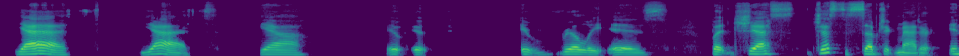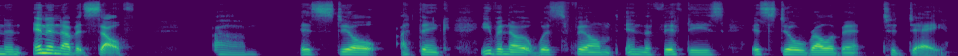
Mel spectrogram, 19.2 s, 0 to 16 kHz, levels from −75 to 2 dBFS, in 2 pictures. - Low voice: No, medium, 145 Hz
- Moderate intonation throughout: Yes, average, 3.2 semitones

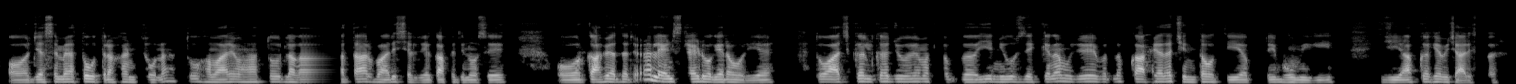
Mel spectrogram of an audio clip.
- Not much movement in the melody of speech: Yes, narrow, 2.3 semitones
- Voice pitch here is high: No, low, 115 Hz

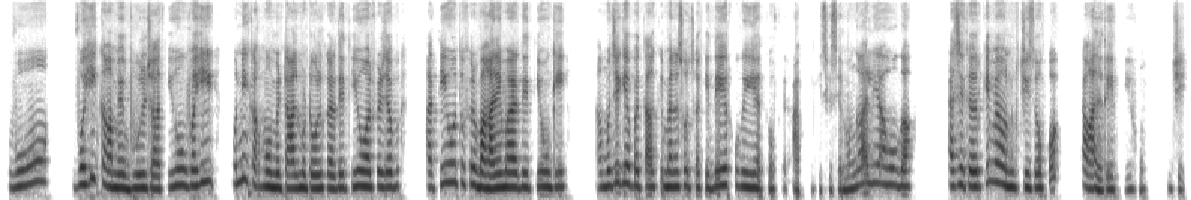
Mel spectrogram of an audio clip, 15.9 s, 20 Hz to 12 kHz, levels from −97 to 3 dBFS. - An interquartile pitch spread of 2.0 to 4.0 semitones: Yes, average, 2.9 semitones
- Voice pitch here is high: Yes, high, 245 Hz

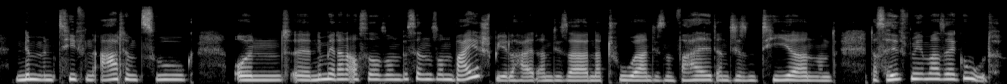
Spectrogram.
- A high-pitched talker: Yes, high, 205 Hz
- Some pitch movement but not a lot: Yes, average, 3.5 semitones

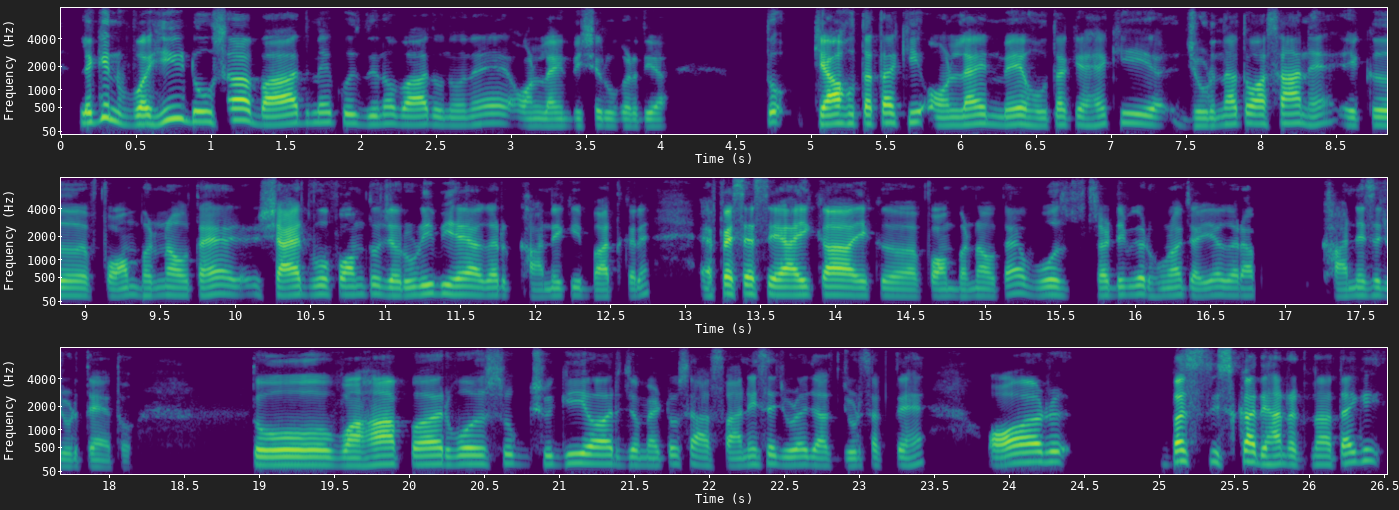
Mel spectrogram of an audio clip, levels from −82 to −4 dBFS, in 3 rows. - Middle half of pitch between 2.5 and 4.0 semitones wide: Yes, average, 3.1 semitones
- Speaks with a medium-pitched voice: Yes, medium, 150 Hz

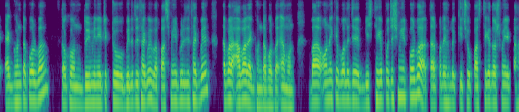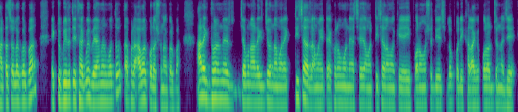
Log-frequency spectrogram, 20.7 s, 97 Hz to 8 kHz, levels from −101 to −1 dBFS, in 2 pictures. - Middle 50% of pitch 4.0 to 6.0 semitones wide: No, average, 2.8 semitones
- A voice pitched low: No, medium, 145 Hz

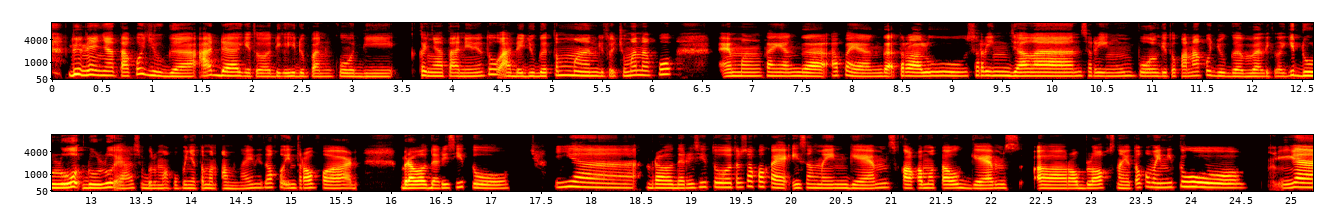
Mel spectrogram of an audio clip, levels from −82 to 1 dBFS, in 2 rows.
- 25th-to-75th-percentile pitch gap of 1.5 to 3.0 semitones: Yes, narrow, 2.6 semitones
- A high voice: Yes, high, 210 Hz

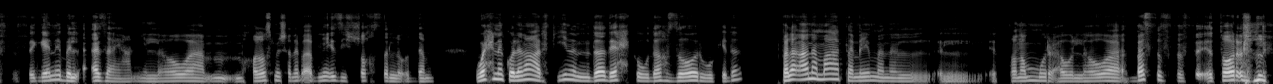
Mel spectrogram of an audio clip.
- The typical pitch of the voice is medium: Yes, medium, 170 Hz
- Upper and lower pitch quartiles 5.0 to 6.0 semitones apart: No, average, 3.8 semitones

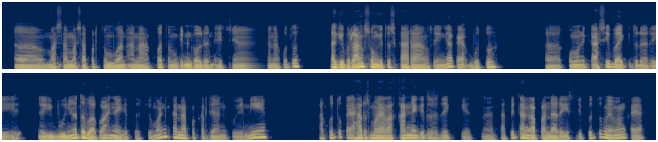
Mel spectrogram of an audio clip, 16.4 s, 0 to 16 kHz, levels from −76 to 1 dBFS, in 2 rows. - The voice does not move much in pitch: No, average, 3.0 semitones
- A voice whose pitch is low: Yes, low, 115 Hz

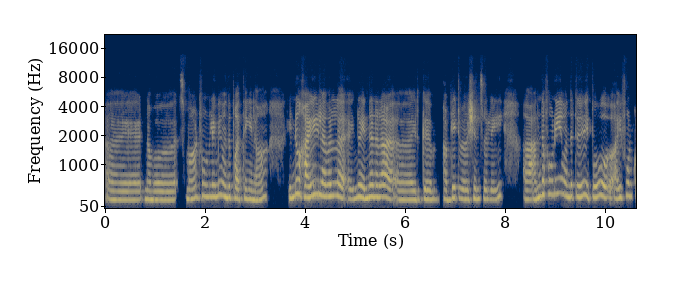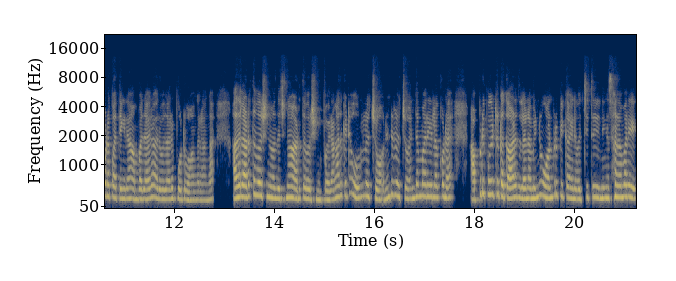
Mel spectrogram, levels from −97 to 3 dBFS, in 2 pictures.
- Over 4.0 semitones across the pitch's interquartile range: No, average, 3.7 semitones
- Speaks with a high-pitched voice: Yes, high, 245 Hz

